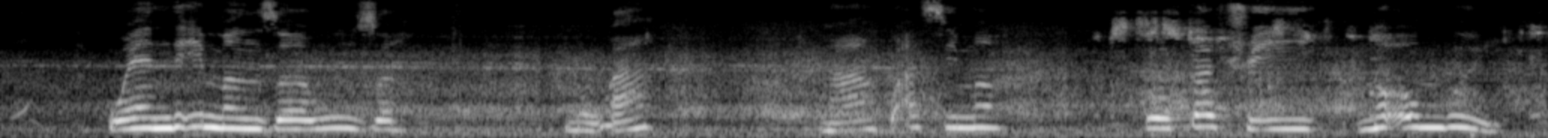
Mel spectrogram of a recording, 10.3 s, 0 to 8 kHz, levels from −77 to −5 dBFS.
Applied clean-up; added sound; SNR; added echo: none; Fixed-wing aircraft, airplane; 15 dB; none.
